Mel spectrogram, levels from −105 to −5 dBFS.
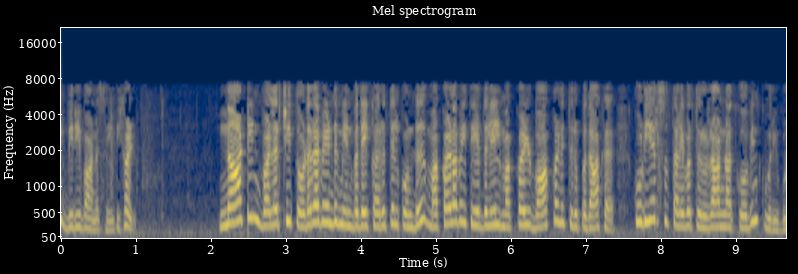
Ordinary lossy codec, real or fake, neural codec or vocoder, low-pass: none; real; none; 7.2 kHz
